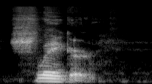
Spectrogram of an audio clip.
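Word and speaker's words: Schläger: Offensive Schlagger is offensive.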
